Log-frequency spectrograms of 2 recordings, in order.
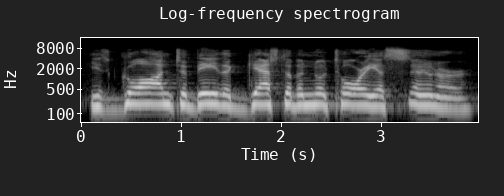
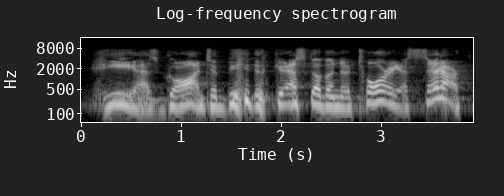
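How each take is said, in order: First: It is read in a plain, neutral way. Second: It is read in a grumbling, displeased way. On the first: The speaker calls it wrong. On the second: The speaker calls it right.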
